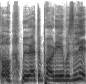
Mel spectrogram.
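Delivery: put-on Jamaican accent. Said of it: "and he was speaking like that".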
